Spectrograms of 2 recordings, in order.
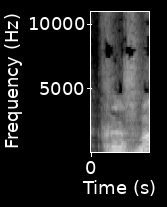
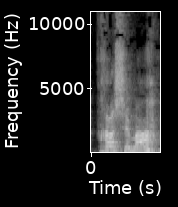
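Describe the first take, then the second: First: Said in the usual way. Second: Franchement in a light mock Belgian accent, a bit louder; a hint of a put-on Belgian accent; fake Belgian accent. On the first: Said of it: "mon accent, euh, revient". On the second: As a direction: slip into a joking Belgian lilt on franchement. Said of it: "puisque je suis pas du tout belge".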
